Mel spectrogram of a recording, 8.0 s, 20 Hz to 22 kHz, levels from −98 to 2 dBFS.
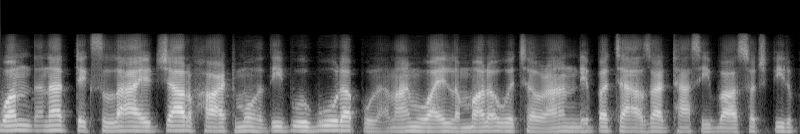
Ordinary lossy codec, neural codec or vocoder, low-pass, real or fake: none; codec, 16 kHz, 0.2 kbps, FocalCodec; none; fake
